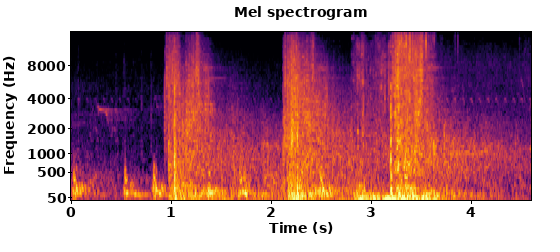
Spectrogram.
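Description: Leaves and brush rustle as someone crawls through bushes.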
